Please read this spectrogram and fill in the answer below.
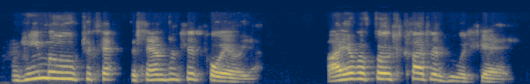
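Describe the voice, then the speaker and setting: A woman speaks at a high pitch with very wide pitch swings. Her tone is dark and mellow, and her pace is moderate. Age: 60s. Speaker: class attendee. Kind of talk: audience comment.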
